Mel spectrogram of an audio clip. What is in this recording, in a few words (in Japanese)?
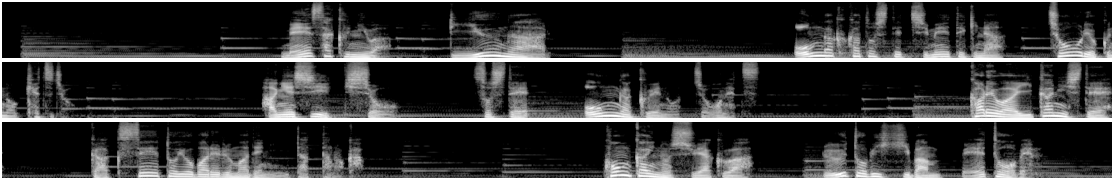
ナレーション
